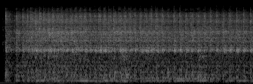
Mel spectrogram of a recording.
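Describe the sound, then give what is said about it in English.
A prize wheel spinning to pick a streaming service gives off rapid, continuous clicking, a fast even rattle of ticks that holds steady in loudness throughout. “All right, and for the first spin to figure out what streaming service we're going to watch it on.”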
